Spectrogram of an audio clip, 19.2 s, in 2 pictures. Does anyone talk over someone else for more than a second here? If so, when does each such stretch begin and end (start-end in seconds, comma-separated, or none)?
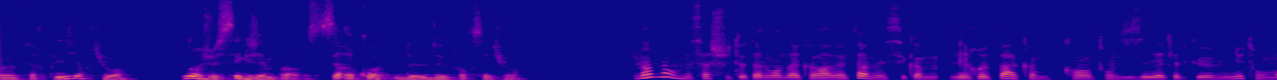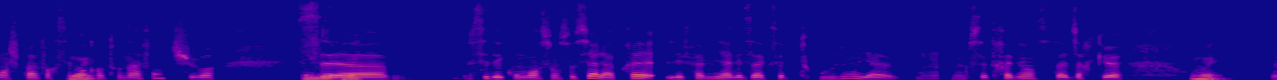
none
